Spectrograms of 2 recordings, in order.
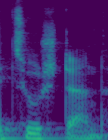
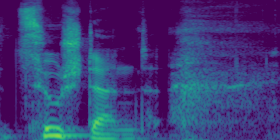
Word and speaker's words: Zustand: now I'm gonna say two stand I'm sorry for all English speaking folks try to pronounce it correctly it's sushdent I'm gonna have trouble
